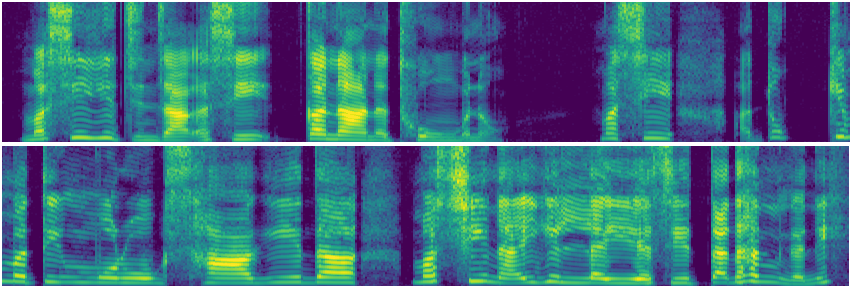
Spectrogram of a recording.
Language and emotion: Manipuri, angry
